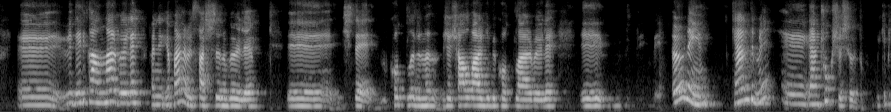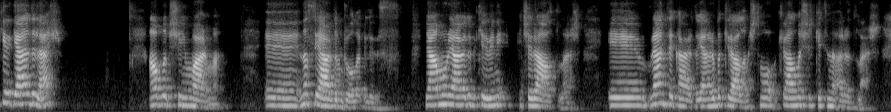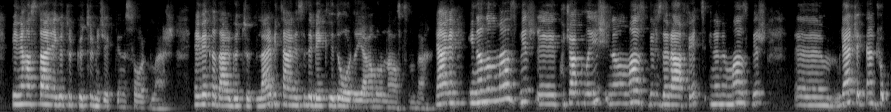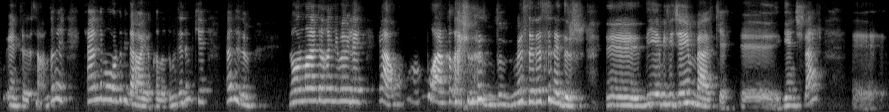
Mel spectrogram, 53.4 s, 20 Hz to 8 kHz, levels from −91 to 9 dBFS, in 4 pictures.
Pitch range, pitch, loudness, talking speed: 195-270 Hz, 220 Hz, -20 LUFS, 120 wpm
